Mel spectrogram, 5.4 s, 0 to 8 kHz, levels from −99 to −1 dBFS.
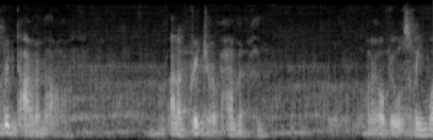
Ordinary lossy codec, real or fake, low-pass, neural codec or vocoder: AAC, 32 kbps; fake; 7.2 kHz; autoencoder, 22.05 kHz, a latent of 192 numbers a frame, VITS, trained on one speaker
